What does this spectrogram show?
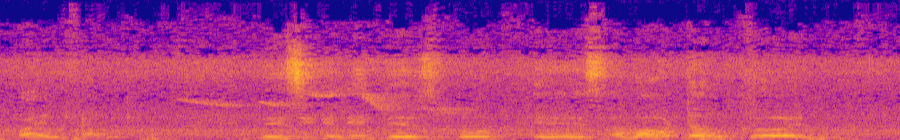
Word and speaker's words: Oliphant: Basically, not elephant, Oliphant.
